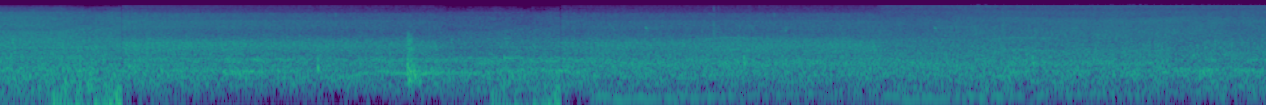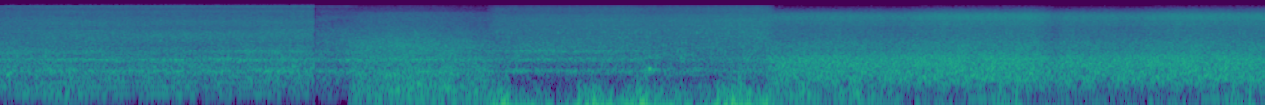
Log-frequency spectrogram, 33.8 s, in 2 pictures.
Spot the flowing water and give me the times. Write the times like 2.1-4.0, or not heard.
0.0-33.7.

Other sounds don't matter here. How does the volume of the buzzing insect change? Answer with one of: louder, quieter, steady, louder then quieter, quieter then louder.
steady.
